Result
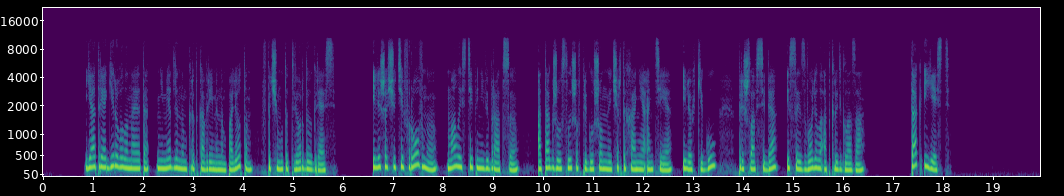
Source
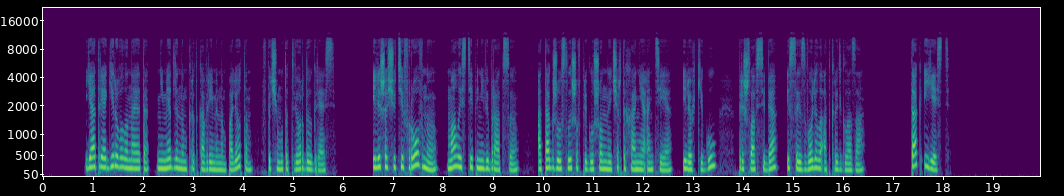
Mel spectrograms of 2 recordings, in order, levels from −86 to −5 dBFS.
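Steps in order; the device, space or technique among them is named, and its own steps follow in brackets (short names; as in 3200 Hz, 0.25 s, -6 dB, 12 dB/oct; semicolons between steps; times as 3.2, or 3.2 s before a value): jukebox (LPF 7500 Hz 12 dB/oct; resonant low shelf 300 Hz +9 dB, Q 1.5; compressor 5:1, threshold -20 dBFS, peak gain reduction 11.5 dB)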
